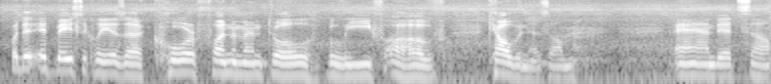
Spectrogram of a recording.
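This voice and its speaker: Walking outside at dusk, a channel host and storyteller rambles casually for his vlog, frequently restarting and correcting himself. His voice is fairly high, with slight background noise.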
